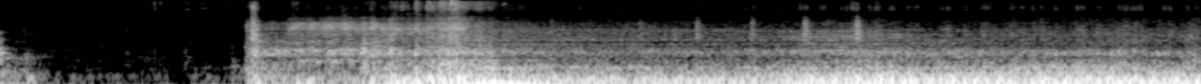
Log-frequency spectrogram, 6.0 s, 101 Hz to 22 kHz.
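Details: Junkyard Ford Mustang Fox body 5.0 V8, after replacing a throttle position sensor with no signal voltage and fixing a fuel leak: catches at once, strong even rumble with light throttle blips, no sputter; normal start and rev.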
